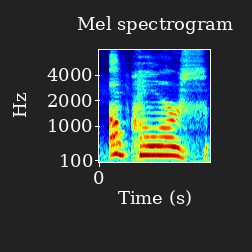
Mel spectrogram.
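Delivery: sudden high "of course"; startled. Acted. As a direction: caught off guard, cover fast. Val covering his misunderstanding.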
